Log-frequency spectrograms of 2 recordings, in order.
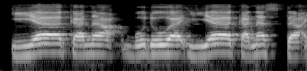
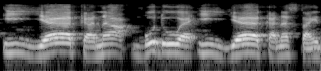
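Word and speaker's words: إِيَّاكَ نَعْبُدُ وَإِيَّاكَ نَسْتَعِينُ: ee tasdid iyaka na'budunya tidak dibacanya tasdid, dibacanya iyaka na'budu wa iyaka nasta gitu. Seharusnya kan dibaca iyaka na'budu wa iyaka nastain. Harusnya dijelaskan tasdidnya.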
